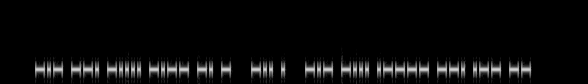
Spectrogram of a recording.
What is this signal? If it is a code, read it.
Morse code, heard as a keyed tone, about 40 wpm, 700 Hz. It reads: KG6YNT DE KB1GWM
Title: USA Callsign DE Callsign - 6 Characters - 40wpm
